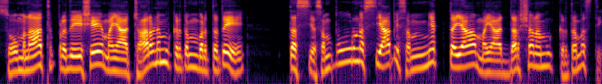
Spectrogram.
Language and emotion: Sanskrit, neutral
